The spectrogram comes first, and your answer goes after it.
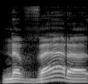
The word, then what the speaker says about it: Nevada: people of Nevada that the pronunciation of their state is in fact Nevada, not Nevada. Nevada is Spanish for snowy or snowfall, depending on if you're using it as a noun or an adjective. That is where the state's name derives from, so I don't understand why it isn't pronounced that way.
